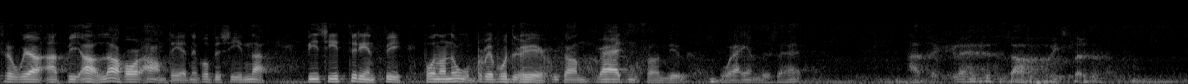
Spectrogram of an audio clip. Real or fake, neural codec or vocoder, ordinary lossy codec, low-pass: fake; codec, 16 kHz, 2 kbps, X-Codec, HuBERT features, trained on LibriSpeech; none; 7.2 kHz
